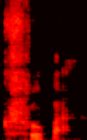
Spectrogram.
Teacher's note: The K sound spelled C here, aspirated, K, and the one written B is really just an unaspirated voiceless one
